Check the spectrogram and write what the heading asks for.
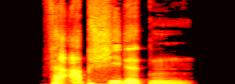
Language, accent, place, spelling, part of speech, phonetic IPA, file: German, Germany, Berlin, verabschiedeten, adjective / verb, [fɛɐ̯ˈʔapˌʃiːdətn̩], De-verabschiedeten.ogg
- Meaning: inflection of verabschieden: 1. first/third-person plural preterite 2. first/third-person plural subjunctive II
